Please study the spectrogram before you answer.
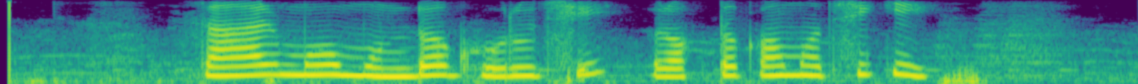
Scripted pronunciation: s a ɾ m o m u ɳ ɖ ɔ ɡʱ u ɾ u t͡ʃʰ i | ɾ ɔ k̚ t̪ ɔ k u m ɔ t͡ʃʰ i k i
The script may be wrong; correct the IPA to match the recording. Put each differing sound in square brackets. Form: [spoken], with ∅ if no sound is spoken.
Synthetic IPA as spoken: s a ɾ m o m u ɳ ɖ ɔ ɡʱ u ɾ u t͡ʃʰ i | ɾ ɔ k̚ t̪ ɔ k [ɔ] m ɔ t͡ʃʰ i k i

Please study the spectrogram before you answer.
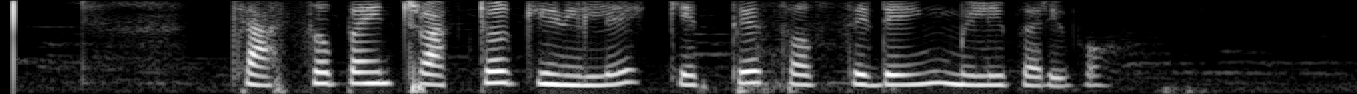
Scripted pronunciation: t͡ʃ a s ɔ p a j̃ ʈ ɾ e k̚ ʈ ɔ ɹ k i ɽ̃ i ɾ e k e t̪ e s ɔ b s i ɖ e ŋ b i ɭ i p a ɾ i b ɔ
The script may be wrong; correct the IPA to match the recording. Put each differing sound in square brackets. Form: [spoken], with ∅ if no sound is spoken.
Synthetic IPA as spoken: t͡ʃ a s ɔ p a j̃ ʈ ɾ [a] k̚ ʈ ɔ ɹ k i ɽ̃ i [l] e k e t̪ e s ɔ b s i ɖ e ŋ [m] i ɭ i p a ɾ i b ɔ

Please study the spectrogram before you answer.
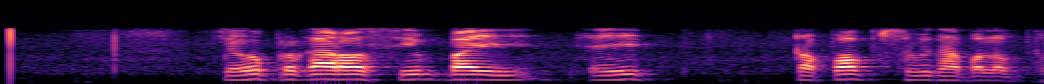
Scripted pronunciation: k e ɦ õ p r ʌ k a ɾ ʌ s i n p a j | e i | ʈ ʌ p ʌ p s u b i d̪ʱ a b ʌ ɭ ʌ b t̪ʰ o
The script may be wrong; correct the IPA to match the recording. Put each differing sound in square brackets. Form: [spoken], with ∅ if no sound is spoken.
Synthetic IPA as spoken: k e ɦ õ p r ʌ k a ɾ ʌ s i [m] p a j | e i | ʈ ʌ p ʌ p s u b i d̪ʱ a b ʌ [l] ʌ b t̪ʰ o

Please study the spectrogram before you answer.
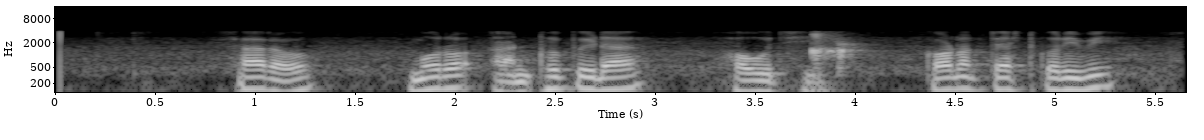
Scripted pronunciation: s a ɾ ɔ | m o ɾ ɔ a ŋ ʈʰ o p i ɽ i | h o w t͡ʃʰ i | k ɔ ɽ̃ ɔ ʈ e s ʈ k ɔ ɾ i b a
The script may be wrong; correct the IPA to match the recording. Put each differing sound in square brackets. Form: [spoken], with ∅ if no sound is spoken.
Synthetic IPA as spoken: s a ɾ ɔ | m o ɾ ɔ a [ɳ] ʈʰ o p i ɽ [a] | h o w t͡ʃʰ i | k ɔ ɽ̃ ɔ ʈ e s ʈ k ɔ ɾ i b [i]

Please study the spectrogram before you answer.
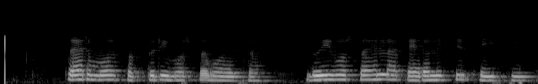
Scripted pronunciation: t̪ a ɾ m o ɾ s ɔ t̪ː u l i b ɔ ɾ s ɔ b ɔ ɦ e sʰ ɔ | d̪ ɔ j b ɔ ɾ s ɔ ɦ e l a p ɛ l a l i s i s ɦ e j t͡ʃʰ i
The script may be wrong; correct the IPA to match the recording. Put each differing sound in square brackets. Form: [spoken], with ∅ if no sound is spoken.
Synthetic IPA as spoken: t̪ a ɾ m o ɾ s ɔ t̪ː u [ɾ] i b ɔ ɾ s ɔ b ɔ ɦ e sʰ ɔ | d̪ [u] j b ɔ ɾ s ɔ ɦ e l a p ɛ [ɾ] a l i s i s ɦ e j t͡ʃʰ i

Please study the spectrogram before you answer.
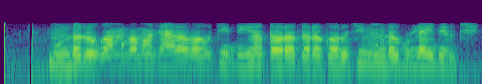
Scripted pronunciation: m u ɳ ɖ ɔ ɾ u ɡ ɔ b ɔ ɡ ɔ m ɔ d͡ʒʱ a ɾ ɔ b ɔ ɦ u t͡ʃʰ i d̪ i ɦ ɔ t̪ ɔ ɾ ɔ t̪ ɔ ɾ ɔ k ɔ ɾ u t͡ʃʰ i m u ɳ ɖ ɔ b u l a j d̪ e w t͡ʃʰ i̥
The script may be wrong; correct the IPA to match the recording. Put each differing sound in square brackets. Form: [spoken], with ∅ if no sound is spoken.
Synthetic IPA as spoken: m u ɳ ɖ ɔ ɾ u ɡ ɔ [m] ɔ ɡ ɔ m ɔ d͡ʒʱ a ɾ ɔ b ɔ ɦ u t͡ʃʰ i d̪ i ɦ ɔ t̪ ɔ ɾ ɔ t̪ ɔ ɾ ɔ k ɔ ɾ u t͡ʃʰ i m u ɳ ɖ ɔ b u l a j d̪ e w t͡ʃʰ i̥

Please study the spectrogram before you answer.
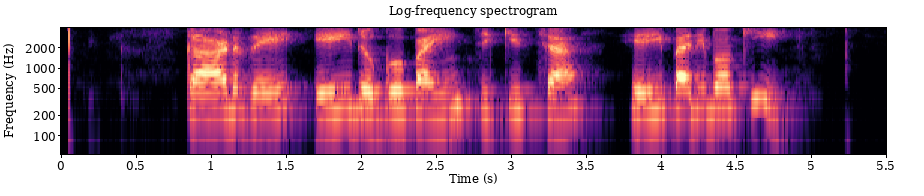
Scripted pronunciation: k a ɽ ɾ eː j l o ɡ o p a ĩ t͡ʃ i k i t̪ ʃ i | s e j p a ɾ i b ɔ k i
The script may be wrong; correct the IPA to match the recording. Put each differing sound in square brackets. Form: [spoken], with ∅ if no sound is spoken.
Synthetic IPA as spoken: k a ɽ ɾ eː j [ɾ] o ɡ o p a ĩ t͡ʃ i k i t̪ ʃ [a] | [h] e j p a ɾ i b ɔ k i

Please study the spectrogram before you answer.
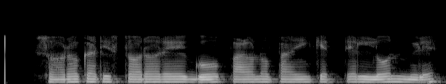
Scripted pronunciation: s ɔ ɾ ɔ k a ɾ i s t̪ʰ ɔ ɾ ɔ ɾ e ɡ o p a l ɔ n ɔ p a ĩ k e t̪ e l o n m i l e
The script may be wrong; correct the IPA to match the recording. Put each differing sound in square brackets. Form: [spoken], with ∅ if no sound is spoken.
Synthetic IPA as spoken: s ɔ ɾ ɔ k a ɾ i s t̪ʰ ɔ ɾ ɔ ɾ e ɡ o p a [ɭ] ɔ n ɔ p a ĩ k e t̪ e l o n m i [ɭ] e

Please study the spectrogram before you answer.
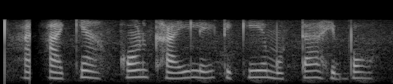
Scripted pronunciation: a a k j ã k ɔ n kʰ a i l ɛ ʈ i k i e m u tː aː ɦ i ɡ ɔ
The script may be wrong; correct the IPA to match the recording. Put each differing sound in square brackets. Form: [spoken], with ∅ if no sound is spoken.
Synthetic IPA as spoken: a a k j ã k ɔ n kʰ a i l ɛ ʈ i k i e m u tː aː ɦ i [b] ɔ

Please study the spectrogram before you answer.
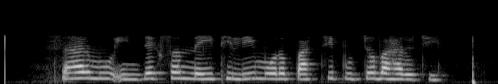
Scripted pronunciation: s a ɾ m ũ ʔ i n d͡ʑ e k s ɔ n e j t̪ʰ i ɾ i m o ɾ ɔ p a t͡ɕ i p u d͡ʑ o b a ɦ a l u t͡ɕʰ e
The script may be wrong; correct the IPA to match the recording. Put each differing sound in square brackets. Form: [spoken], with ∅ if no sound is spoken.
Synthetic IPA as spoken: s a ɾ m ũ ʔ i n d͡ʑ e k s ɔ [nː] e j t̪ʰ i [l] i m o ɾ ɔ p a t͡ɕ i p u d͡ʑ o b a ɦ a [ɾ] u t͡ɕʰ [i]

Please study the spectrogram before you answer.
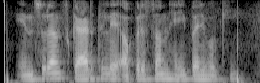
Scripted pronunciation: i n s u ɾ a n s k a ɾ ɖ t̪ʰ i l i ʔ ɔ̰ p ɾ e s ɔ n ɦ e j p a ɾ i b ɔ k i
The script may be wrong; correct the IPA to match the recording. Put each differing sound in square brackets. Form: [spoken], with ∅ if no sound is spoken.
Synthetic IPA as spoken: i n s u ɾ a n s k a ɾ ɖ t̪ʰ i l [e] ʔ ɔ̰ p ɾ e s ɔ n ɦ e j p a ɾ i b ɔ k i

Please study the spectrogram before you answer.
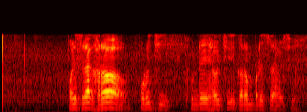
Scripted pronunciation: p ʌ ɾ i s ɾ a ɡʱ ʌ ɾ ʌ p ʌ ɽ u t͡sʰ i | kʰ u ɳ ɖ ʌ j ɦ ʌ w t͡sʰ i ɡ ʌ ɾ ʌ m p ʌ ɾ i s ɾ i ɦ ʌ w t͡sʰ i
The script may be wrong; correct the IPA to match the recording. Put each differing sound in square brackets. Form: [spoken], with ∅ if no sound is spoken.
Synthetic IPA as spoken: p ʌ ɾ i s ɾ a ɡʱ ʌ ɾ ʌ p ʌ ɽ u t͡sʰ i | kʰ u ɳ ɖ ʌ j ɦ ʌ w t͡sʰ i ɡ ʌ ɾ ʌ m p ʌ ɾ i s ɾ [a] ɦ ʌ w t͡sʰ i

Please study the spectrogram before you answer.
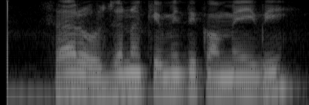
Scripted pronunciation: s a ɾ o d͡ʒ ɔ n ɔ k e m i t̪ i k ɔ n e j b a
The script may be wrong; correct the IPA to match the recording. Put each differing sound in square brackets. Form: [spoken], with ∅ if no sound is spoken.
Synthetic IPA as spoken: s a ɾ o d͡ʒ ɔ n ɔ k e m i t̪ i k ɔ [m] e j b [i]

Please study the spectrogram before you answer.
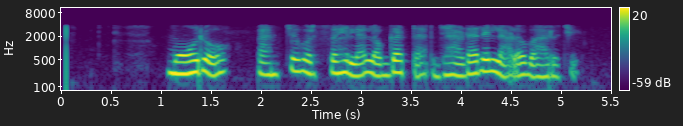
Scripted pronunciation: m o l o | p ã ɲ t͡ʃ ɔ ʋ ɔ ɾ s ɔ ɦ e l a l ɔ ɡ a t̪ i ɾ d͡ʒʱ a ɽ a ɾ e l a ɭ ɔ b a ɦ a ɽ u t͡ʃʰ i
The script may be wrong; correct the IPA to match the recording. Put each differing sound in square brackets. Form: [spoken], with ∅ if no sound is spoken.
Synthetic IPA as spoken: m o [ɾ] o | p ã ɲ t͡ʃ ɔ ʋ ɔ ɾ s ɔ ɦ e l a l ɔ ɡ a t̪ [a] ɾ d͡ʒʱ a ɽ a ɾ e l a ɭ ɔ b a ɦ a [ɾ] u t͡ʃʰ i

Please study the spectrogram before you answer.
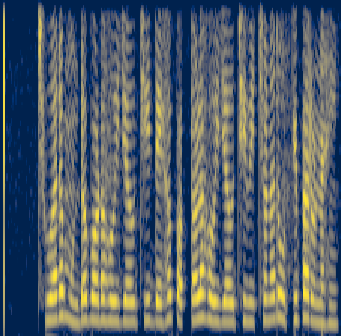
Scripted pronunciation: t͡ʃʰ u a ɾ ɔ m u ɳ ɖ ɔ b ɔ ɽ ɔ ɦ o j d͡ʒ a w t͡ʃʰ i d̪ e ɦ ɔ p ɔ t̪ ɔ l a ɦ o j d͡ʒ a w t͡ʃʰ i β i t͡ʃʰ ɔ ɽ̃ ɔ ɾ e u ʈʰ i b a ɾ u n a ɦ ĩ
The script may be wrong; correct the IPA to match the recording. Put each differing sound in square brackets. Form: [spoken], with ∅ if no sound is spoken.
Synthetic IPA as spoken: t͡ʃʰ u a ɾ ɔ m u ɳ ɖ ɔ b ɔ ɽ ɔ ɦ o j d͡ʒ a w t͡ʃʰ i d̪ e ɦ ɔ p ɔ t̪ ɔ [ɭ] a ɦ o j d͡ʒ a w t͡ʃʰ i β i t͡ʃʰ ɔ ɽ̃ ɔ ɾ e u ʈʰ i [p] a ɾ u n a ɦ ĩ

